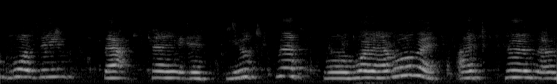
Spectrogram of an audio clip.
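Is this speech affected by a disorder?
Yes: cerebral palsy, spastic.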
